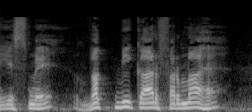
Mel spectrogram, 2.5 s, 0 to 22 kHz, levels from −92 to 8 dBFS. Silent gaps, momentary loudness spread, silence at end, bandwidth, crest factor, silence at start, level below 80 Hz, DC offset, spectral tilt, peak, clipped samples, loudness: none; 9 LU; 0.3 s; 11.5 kHz; 16 dB; 0 s; -54 dBFS; under 0.1%; -8 dB/octave; -6 dBFS; under 0.1%; -22 LUFS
